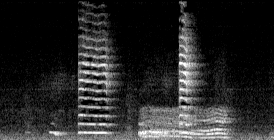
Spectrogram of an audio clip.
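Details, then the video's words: A Siberian Husky, practising its singing as a daytime serenade, gives a short, high, wavering howl that bends upward and then slides down. "Mr. Siberian Husky Nanuk singing - früh übt sich was heulen will"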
